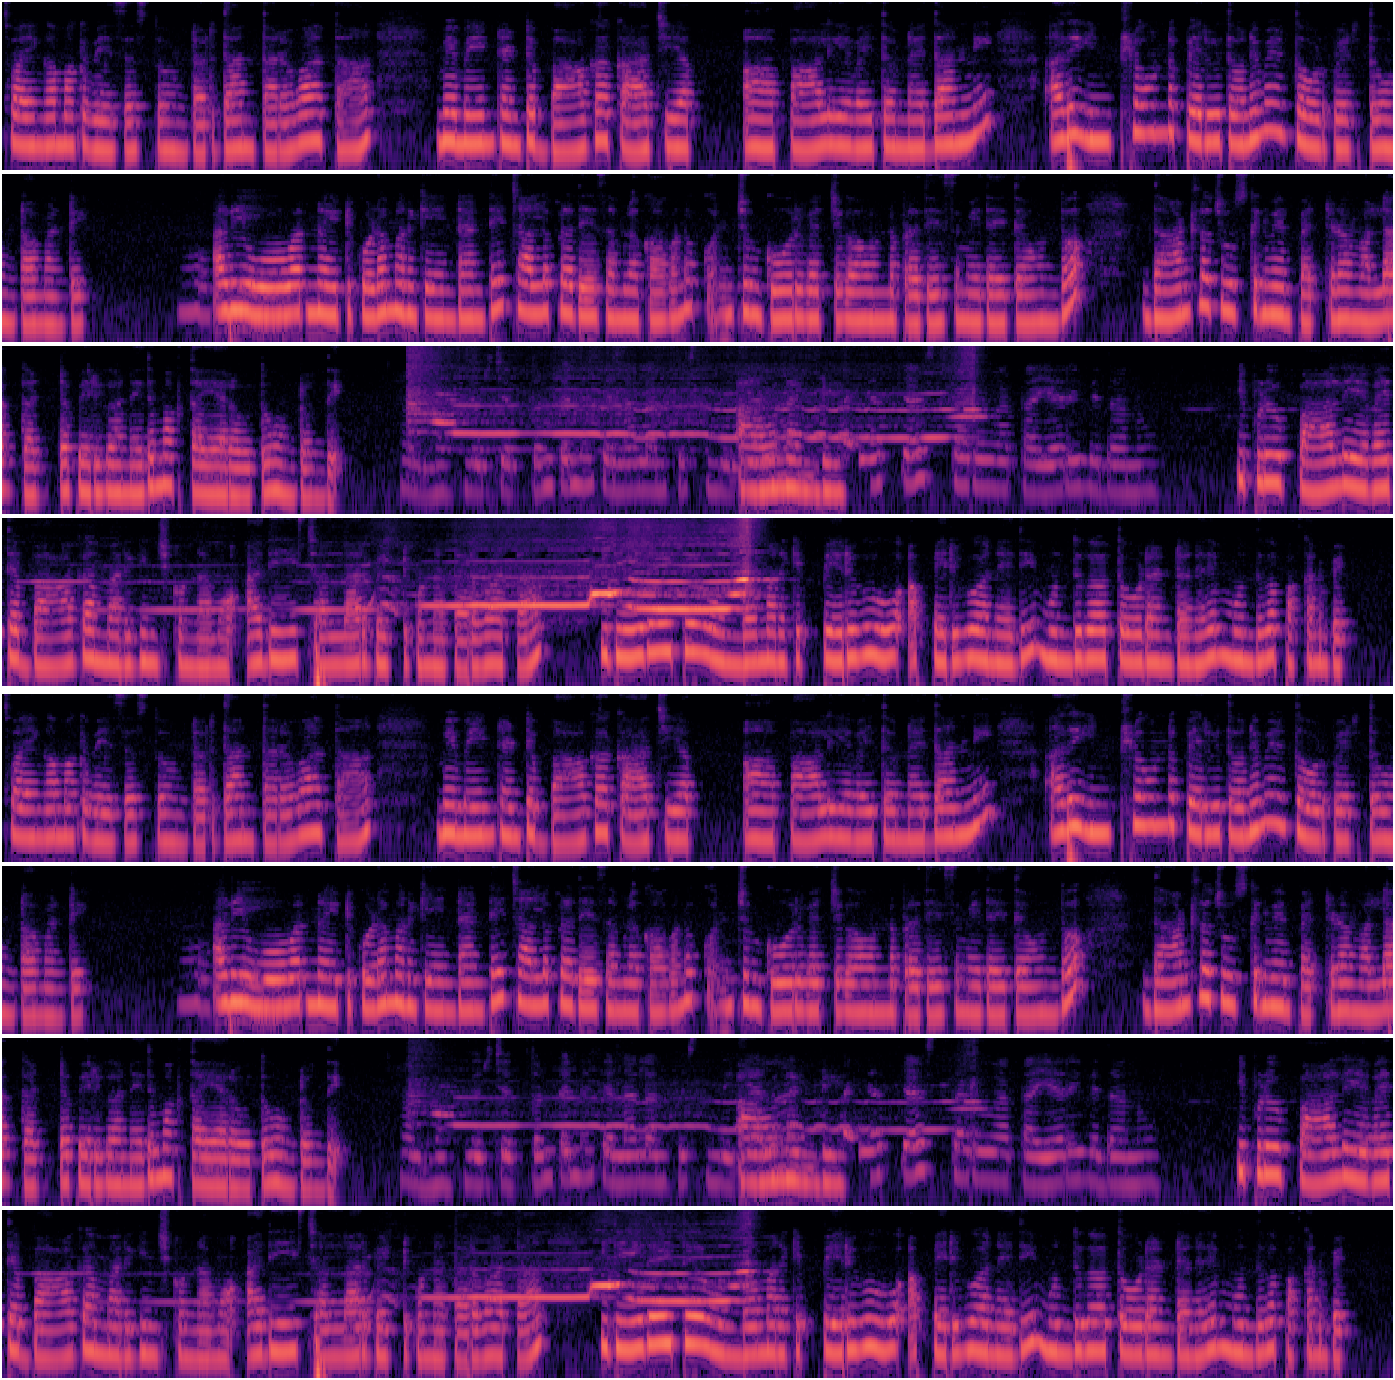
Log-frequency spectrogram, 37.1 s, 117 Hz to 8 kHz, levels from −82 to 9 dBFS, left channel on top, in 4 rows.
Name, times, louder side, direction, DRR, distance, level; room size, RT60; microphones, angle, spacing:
voice 1, 0.0-4.6 4.9-9.8 10.7-20.8 23.4-24.2 26.9-36.8, left 1 dB, 10° left, 0.4 m, -27 dB
voice 2, 10.4-11.2 21.2-26.3, right 2 dB, 15° right, 0.7 m, -42 dB
sound 1, 21.2-25.1 28.0-29.3 29.8-33.0, left 7 dB, 70° left, 0.4 m, -27 dB
2.6 x 2.2 x 2.3 m
head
